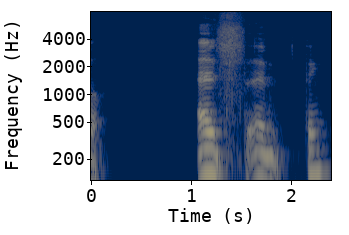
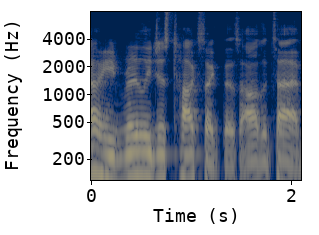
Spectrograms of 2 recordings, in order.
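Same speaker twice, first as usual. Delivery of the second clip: plain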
